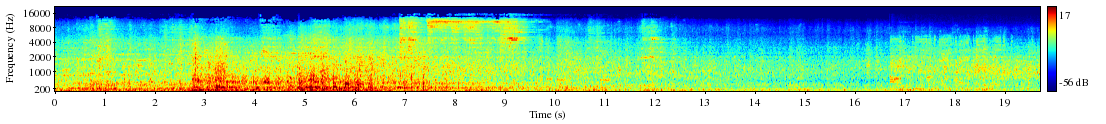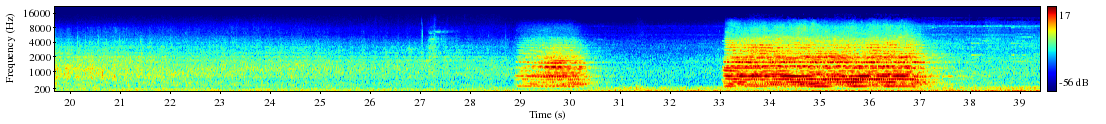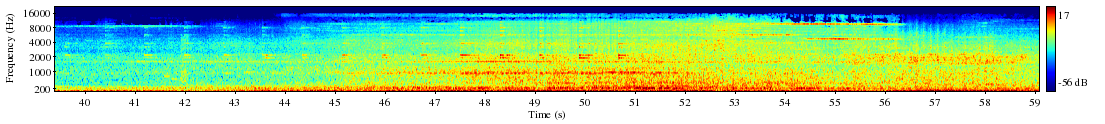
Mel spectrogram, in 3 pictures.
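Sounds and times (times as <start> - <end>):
locomotive rumble: 0.0 - 30.2, 33.1 - 59.0
train wheels passing: 0.0 - 59.0
locomotive horn blasts: 28.9 - 30.7, 33.0 - 37.8
faint high squeal: 53.7 - 56.4.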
